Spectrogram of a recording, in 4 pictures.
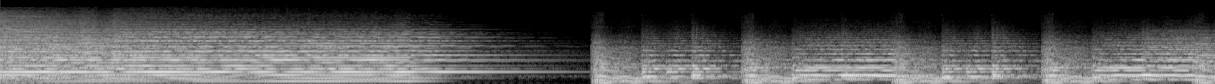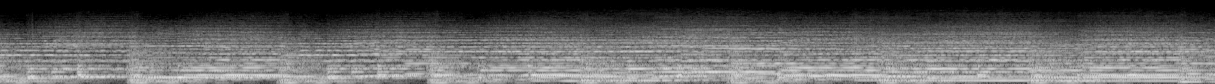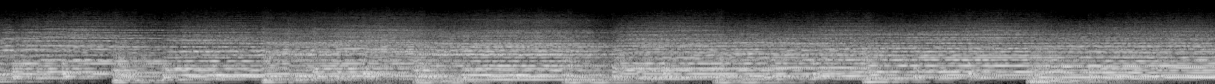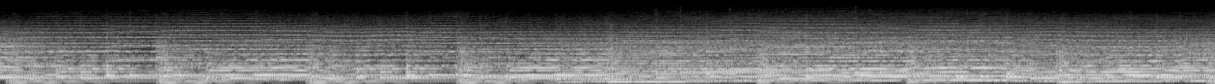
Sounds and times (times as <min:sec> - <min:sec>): Music: 0:00.0 - 0:48.6.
